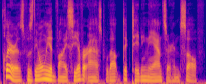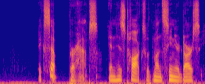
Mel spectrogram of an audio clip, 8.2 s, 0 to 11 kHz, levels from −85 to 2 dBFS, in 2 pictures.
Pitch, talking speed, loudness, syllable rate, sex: 100 Hz, 145 wpm, -20 LUFS, 5.3 syllables/s, male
